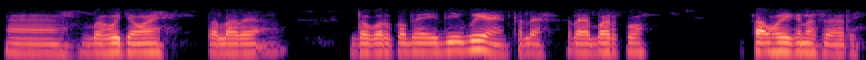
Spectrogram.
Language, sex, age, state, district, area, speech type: Santali, male, 18-30, West Bengal, Bankura, rural, conversation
